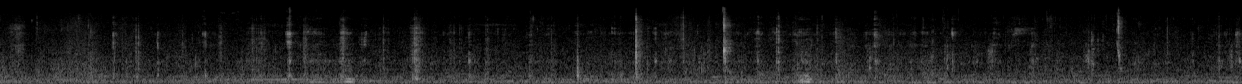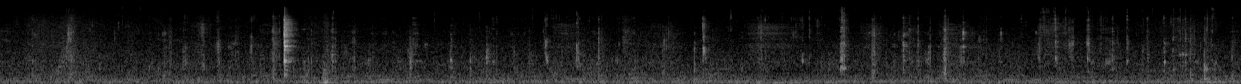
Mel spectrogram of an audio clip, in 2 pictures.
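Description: Close-miked chewing and wet mouth sounds of a person eating rice and fried mackerel in chili sambal by hand, with frequent short sharp clicks. The sharpest click comes a little past halfway.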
